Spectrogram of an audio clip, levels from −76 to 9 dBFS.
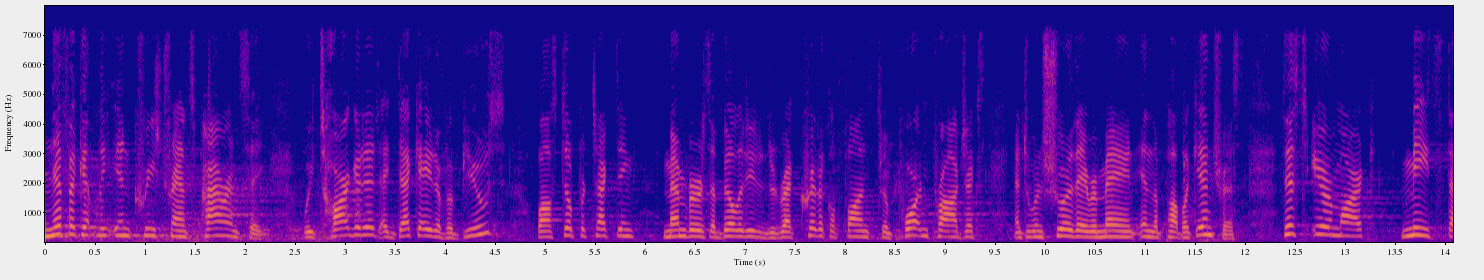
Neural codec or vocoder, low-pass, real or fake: none; 7.2 kHz; real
